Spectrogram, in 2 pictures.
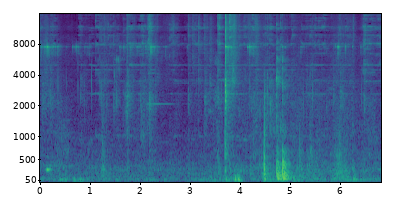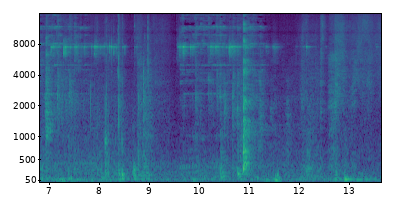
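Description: A cat playing on the floor: scattered taps, knocks and thumps from its paws and body, loudest about 4 and 5 seconds in and again near 11 seconds.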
